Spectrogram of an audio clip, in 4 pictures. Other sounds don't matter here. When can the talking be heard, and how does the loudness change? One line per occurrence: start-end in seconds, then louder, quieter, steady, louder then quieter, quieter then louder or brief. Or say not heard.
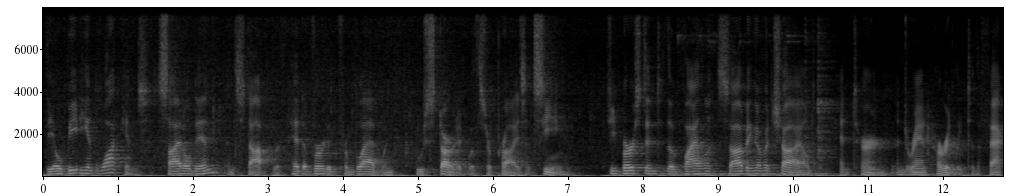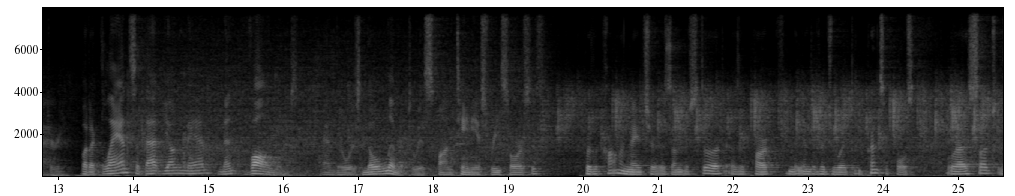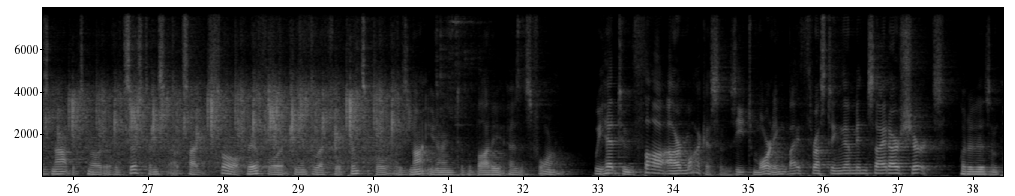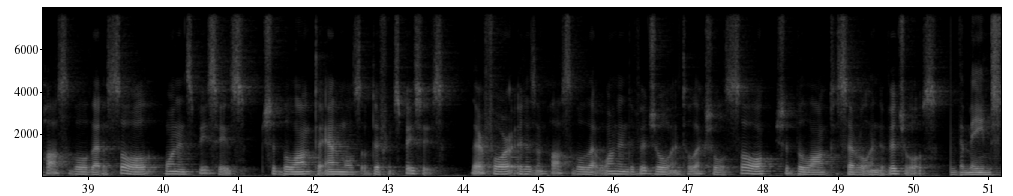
0.0-51.1 steady.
